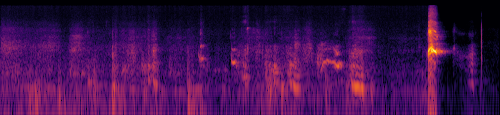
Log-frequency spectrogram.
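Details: Pet dog producing soft whiny, grumbling noises likened to a gremlin, a string of low murmuring whimpers over four seconds, then one sudden loud sharp bark near the end.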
